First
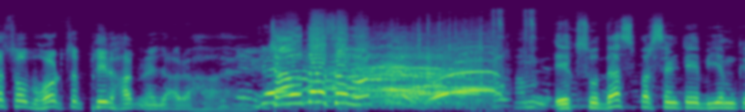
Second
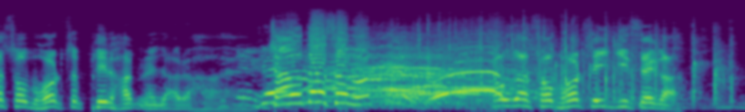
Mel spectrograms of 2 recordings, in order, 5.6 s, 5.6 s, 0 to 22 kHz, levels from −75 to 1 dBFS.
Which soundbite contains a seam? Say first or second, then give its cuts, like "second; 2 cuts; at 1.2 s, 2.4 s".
first; 1 cut; at 3.8 s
